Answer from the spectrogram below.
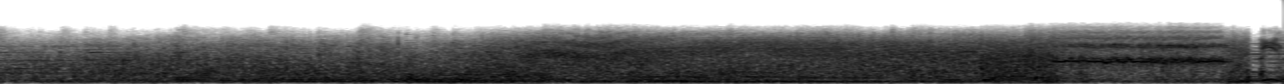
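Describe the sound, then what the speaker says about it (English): A cartoon truck speeding past, a loud sustained engine roar with screeching tire skid, continuous for several seconds and heard alone. "this truck speeds right past them"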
